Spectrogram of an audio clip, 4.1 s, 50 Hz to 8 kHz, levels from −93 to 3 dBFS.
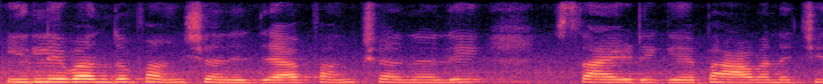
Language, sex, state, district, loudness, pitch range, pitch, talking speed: Kannada, female, Karnataka, Bidar, -18 LUFS, 250-280 Hz, 265 Hz, 145 wpm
